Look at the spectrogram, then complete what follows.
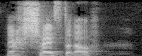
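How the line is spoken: Dismissive grumbling. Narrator (German): brummte ich wegwerfend

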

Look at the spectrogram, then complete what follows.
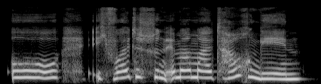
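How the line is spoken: Happy exclamation. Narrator (German): rief Peppel erfreut

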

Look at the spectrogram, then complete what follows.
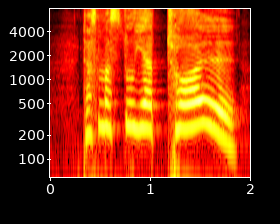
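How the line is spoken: Annoyed call. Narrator (German): ruft Lilly, die sich ärgert, dass die beiden Dachhälften immer wieder runterrutschen

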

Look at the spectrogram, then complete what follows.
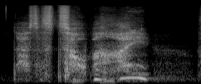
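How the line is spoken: Awestruck whisper. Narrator (German): flüsterte Shona, die wie gelähmt war von dem silbernen Drachen

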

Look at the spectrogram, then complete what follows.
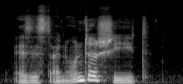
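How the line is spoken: Gentle. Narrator (German): sagt er sanft

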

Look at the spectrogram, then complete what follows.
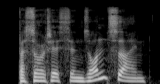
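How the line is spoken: Plain. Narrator (German): fragte Jürgen

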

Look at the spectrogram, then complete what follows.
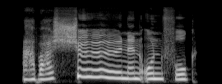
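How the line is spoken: Called out. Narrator (German): rief Lilo

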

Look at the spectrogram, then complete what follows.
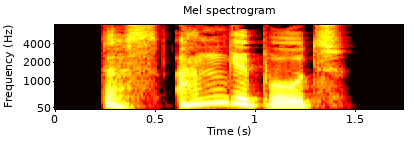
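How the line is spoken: Aghast cry. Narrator (German): rief entgeistert

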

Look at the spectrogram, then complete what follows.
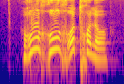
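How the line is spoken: Soldier demanding, accented Arabic. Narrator (German): forderte ein Soldat auf Arabisch mit hebräischem Akzent

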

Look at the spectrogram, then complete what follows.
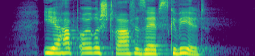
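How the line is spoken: Thundering. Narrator (German): donnerte er

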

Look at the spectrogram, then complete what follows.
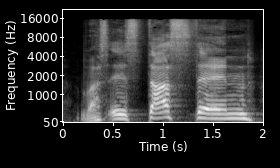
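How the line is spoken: Confused call. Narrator (German): ruft der Trainer verwirrt

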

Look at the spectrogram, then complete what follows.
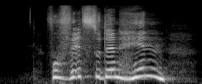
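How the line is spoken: Panting question. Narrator (German): fragte Sarah keuchend

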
